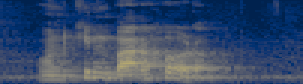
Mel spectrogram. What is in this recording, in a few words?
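Santali, male, they two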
